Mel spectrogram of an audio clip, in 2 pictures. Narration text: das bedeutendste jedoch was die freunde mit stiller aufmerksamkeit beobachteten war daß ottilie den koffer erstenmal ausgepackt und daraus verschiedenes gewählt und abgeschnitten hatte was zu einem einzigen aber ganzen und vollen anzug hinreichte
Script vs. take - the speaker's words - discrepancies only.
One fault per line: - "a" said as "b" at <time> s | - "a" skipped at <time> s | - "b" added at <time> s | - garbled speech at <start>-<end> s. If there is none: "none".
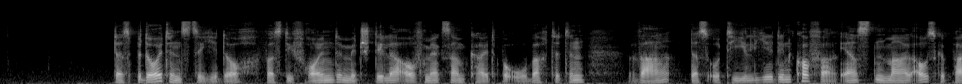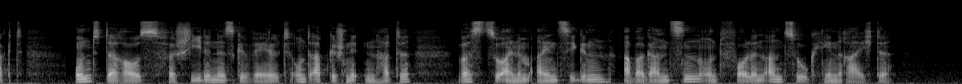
none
